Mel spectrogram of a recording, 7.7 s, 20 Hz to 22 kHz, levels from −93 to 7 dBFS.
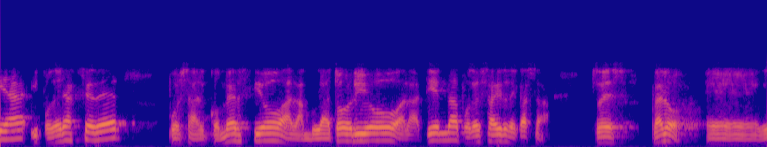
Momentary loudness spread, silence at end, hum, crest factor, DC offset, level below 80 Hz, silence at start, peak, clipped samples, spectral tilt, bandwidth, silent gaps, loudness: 9 LU; 0 s; none; 12 dB; under 0.1%; -82 dBFS; 0 s; -22 dBFS; under 0.1%; -9 dB/octave; 4.1 kHz; none; -34 LUFS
